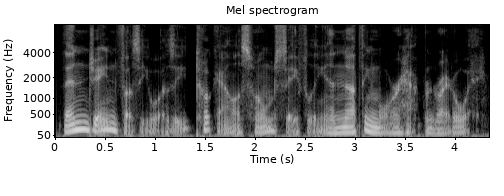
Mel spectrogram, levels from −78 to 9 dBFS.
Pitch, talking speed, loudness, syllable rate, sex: 110 Hz, 195 wpm, -18 LUFS, 6.1 syllables/s, male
